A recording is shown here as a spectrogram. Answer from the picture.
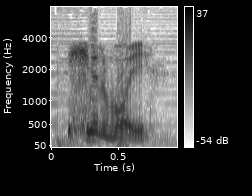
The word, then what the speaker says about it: Gerboy: Gerboy, como sí, si tuviera acento en la E.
